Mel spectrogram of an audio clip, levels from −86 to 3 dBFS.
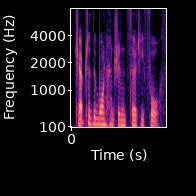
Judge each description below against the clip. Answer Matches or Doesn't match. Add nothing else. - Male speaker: Matches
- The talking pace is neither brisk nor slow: Doesn't match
